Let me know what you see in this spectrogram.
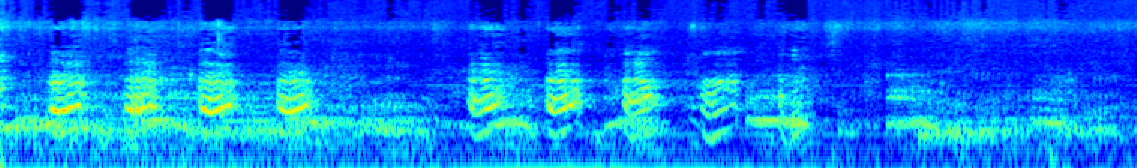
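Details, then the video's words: Sea lions visiting Cowichan Bay on Vancouver Island in autumn, following migrating salmon, calling often through the night. Hoarse barks repeated about twice a second in two bursts, then weaker overlapping barks; steady low hum beneath. "Sea Lion Serenade at Cowichan Bay"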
